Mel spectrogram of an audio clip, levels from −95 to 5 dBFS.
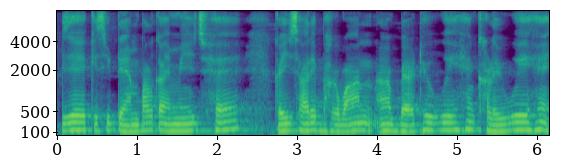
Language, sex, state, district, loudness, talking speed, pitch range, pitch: Hindi, male, Bihar, Sitamarhi, -19 LUFS, 145 wpm, 120-135 Hz, 130 Hz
